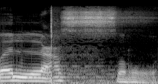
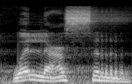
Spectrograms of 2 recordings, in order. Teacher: Tapi harus ditahan dulu. Wal asr rnya tebalkan bukan wal asr rnya tipis. Tidak ya. Harus betul-betul jelas dia tebal huruf rnya.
